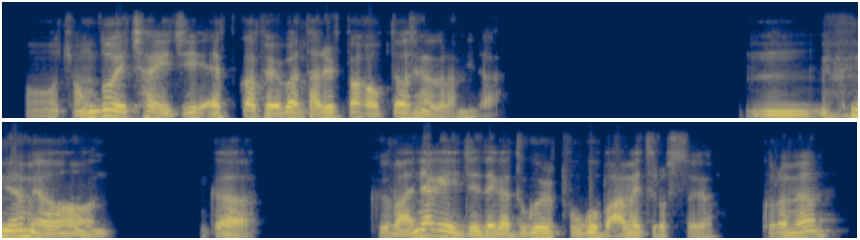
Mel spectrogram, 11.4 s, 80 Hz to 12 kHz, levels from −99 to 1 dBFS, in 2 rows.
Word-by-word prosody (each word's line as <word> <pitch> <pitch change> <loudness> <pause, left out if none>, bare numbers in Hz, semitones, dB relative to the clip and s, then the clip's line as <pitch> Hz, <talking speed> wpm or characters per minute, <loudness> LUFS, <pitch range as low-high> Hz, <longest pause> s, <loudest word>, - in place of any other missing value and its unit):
어 80 -1 -11
정도의 145 - +2
차이지 130 -4 -2
앱과 125 - -1
별반 115 +3 +3
다를 125 +7 +2
바가 135 -3 0
없다고 125 - +1
생각을 100 -9 -3
합니다. 65 -3 -12 1.6
음. 95 -1 -1 0.2
왜냐면 115 - +2 0.6
그러니까 - - -1 0.7
그 130 - -10
만약에 165 +3 +3
인제 105 -7 +1
내가 100 +2 +3
누굴 125 +6 +1
보고 110 +6 0
마음에 115 -1 +2
들었어요. - - -8 0.3
그러면 140 +5 -1
120 Hz, 285 characters per minute, -21 LUFS, 95-140 Hz, 1.6 s, 별반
